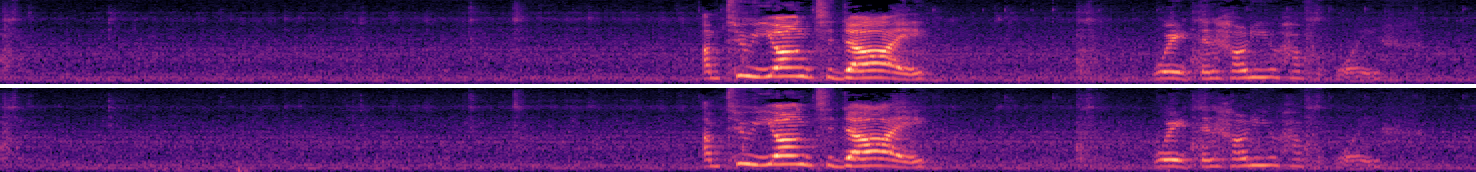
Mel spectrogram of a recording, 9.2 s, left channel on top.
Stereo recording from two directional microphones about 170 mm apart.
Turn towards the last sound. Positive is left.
turn(degrees=30)  # may be behind; listen again after turning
